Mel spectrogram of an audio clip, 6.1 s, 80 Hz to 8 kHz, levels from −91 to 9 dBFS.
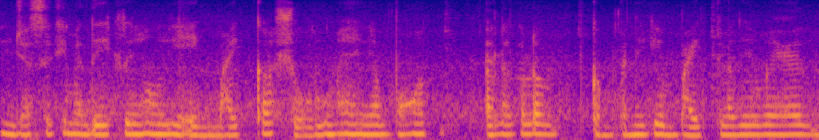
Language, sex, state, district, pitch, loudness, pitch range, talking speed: Hindi, female, Bihar, Katihar, 200 Hz, -19 LUFS, 195-210 Hz, 215 wpm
